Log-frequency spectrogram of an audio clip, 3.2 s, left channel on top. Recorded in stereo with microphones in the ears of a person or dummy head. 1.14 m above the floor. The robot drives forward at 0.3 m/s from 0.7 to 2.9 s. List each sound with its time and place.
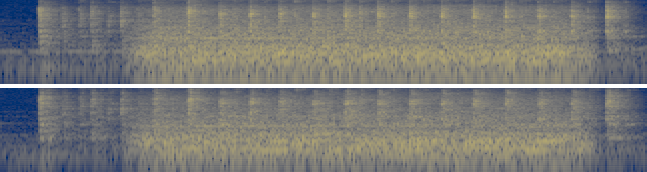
0.2 s typing on a keyboard: 20° left (ahead or behind), 4 m; by 3.1 s 25° left (ahead or behind), 3.5 m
